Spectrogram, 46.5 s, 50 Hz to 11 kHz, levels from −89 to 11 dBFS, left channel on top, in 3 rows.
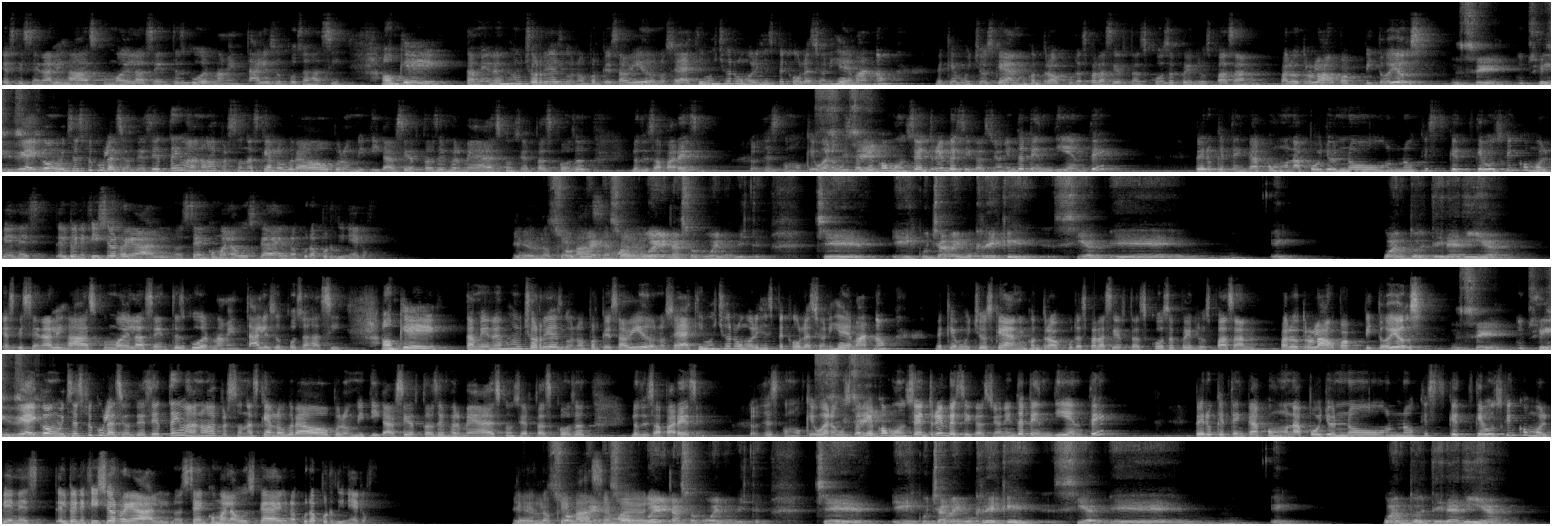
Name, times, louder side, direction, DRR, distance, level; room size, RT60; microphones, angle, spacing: voice 1, 0.0-4.4 4.6-8.9 9.3-14.2 15.2-22.5 23.0-26.5 27.4-34.6 36.1-37.8, right 5 dB, 75° right, 12 dB, 0.6 m, -29 dB
sound 1, 12.2-28.3, right 1 dB, 30° right, 3.6 m, -52 dB
voice 2, 14.5-16.0 23.6-24.3 36.1-43.4 43.7-43.9 44.8-46.0, right 1 dB, 15° right, 1 dB, 1.0 m, -31 dB
6.4 x 6.0 x 7.1 m, 0.74 s
head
